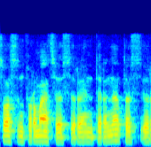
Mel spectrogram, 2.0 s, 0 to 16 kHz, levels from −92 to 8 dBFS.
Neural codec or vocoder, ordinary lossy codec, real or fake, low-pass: none; AAC, 48 kbps; real; 7.2 kHz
